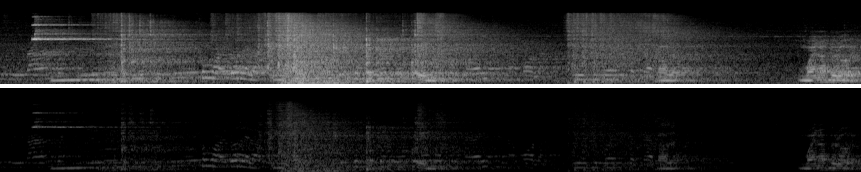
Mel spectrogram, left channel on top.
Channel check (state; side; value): quieter; right; 24.6 dB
